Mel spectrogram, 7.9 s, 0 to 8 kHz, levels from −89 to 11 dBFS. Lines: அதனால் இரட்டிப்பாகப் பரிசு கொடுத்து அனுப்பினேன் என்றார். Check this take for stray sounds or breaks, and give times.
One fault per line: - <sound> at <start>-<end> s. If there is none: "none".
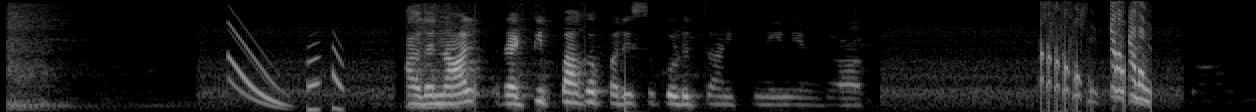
- chirp at 1.4-2.2 s
- chirp at 6.5-7.3 s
